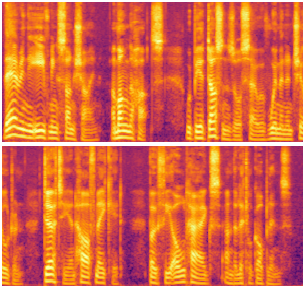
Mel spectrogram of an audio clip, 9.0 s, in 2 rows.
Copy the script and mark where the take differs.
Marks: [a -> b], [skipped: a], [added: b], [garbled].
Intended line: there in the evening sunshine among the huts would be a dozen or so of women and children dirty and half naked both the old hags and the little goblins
there in the evening sunshine among the huts would be a [dozen -> dozens] or so of women and children dirty and half naked both the old hags and the little goblins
